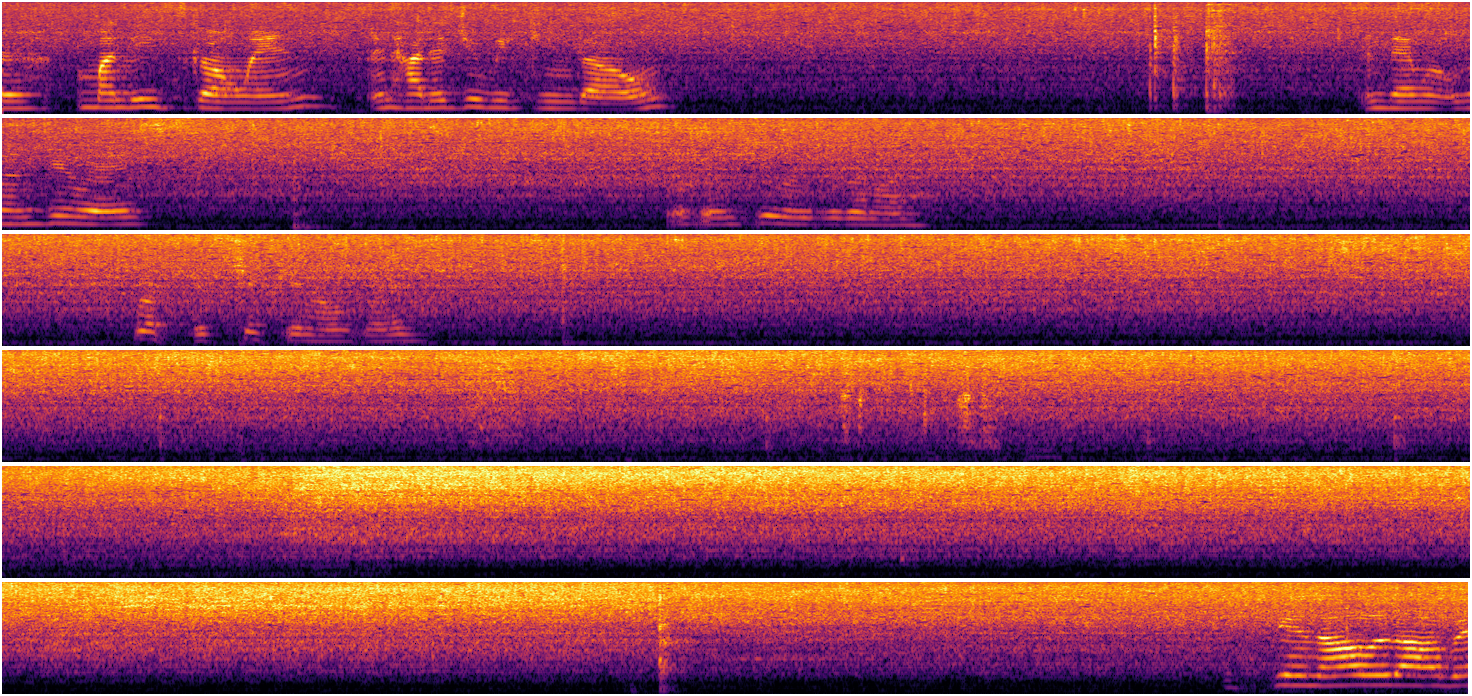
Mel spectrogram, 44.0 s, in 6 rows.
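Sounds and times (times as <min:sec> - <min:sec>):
chicken frying in hot oil: 0:00.0 - 0:44.0.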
